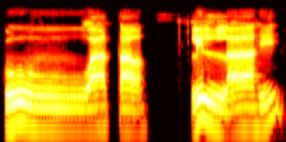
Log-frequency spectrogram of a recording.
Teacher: Allahnya dibaca tipis karena harokat di depannya kasroh. Lam fathah berdiri mat tobi'i panjang 2 harokat.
